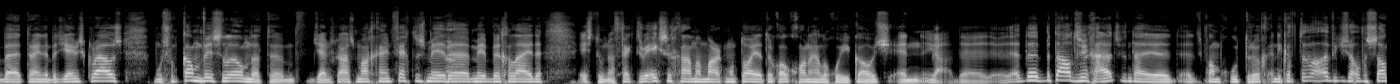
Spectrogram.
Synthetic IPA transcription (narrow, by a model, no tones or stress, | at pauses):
bɛətːreːnəbɛd͡ʒejmskrawsmustfɔnkɑmpʋɪsələɔmdɔtd͡ʒeːmskrawsmaxeːnfɛxtəsmɪrmɪbəxəlɛjdəɪstunafɛk̚toɹiɪksxəxaːnmamarkmɔntɔjatøkowkxoːnənhɪlˠəxujəkoːt͡ʃɛ̰nja̰dəətəbətaːlˠdəsɪxœɥtʋɑntɛə̰tkʋamxuətːərøxɛ̰nɪkɛtɔʋɛlˠevəntjəs̬owvərsɑ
